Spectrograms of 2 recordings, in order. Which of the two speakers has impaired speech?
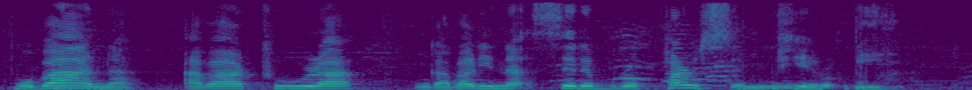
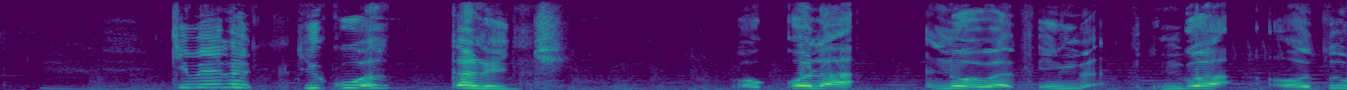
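The second: cerebral palsy.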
